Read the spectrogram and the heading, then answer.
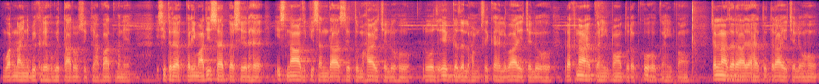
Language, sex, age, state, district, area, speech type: Urdu, male, 30-45, Bihar, Khagaria, rural, spontaneous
